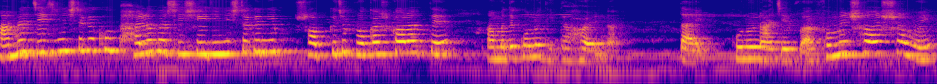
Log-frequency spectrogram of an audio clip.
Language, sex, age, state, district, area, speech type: Bengali, female, 30-45, West Bengal, Paschim Bardhaman, urban, spontaneous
